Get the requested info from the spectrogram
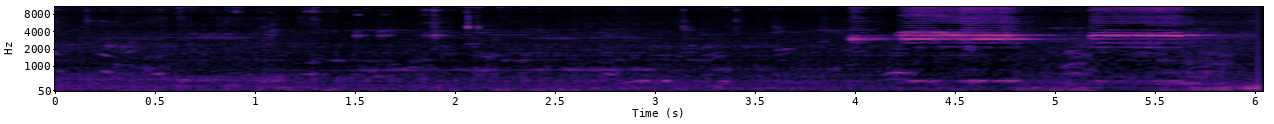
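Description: A vehicle horn honking twice, about four seconds in, the first honk about a second long and the second shorter, over faint street background.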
